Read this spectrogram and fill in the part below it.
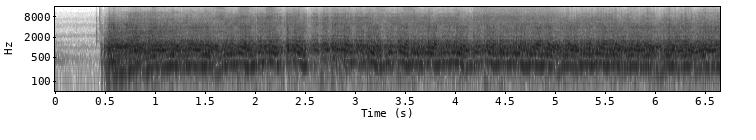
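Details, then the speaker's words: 1964 Ford F250 with 223 inline-six, revived and started on jumper cables; fires straight into a busy, slightly uneven lumpy idle. Uneven compression on some cylinders, yet runs and doesn't sound horrible. "It's got some messed up compression, but it runs, doesn't sound horrible, and it's gonna probably go out of my shop."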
